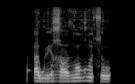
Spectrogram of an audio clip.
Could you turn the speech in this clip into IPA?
ʔawʉjʁejðˤõ ʁõso

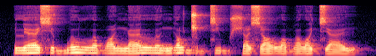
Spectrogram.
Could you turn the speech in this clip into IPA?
lʲæ ɕədbəu̯ lːʌbɑi̯ŋæ lːəi̯ŋilˠ ɖ͡ʐɪbt͡ɕib ʃɑɕɑu̯ lˠɛbælˠʌ t͡ɕæi̯

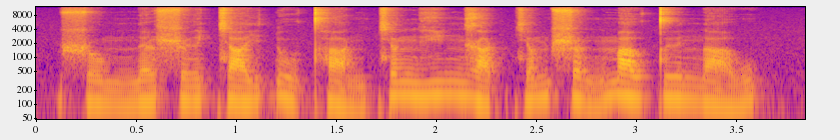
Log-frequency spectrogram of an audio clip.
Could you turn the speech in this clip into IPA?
ʂo˨˩m nɛ˧ʂɨ˧˥ə̯ca˧˥j ɗu˨˩˦t̪ʰa˨˩˨ŋ cə˧ŋɣi˧ŋɣa˨˩k̚cə˧˥m ʂə˨˩˦ŋma˧wt̪ɨ˧ na˨˩˦w

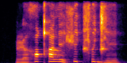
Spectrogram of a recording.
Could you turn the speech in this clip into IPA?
ɭɐ˩xɔ˥qʰɐ˥le˥˩ ʃə˥t͡ɕʰə˥d͡ʑe˧

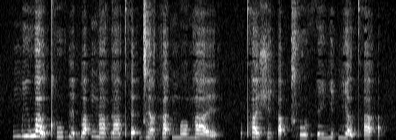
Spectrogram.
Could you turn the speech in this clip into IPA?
mi˦ wa̰˦˨ʊ̯tʰu˦bḛ˦˨ bä˦ʔ ŋä˦ɡä˦pʰɛ˦ʔ d͡ʑã˦˨kä˦ʔ ŋɔ˦ŋa̰˦˨ɪ̯ | pʰa̰˦˨ɪ̯ʃḭ˦˨ ʔä˦ʔt͡ɕʰu˨ θi˦ɲɪ˦ʔɲa̰˦˨ʊ̯pʰä˦ʔ

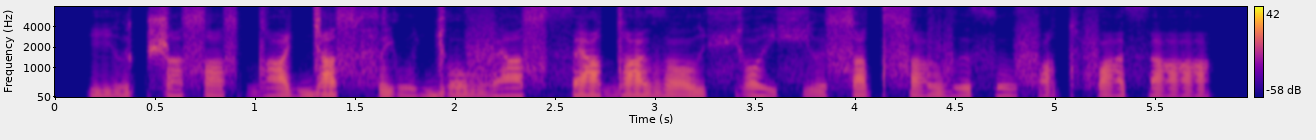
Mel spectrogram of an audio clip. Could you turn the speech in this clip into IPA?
i˧u̯ t͡ʃɯ˨sˤɛ˨sˤdˤɑ˨ ɟɛ˦sˤfju˨ɟo˦ væ˨˦sˤ θæ˦dˤo˦ ðɔ˧u̯çɔ˦˨i̯ çɯ˧sɯ˧tˤsˤɯ˧ vɯ˧θu˦˨fɑ˨tˤ fɑ˧ θɑ˧

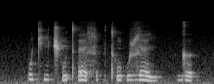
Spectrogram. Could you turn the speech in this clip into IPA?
pocʰit͡ʃʼũtʼɛɬ | tʼũʔuɮɛi̯ | ɡə

